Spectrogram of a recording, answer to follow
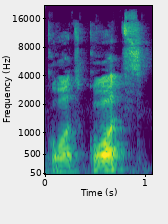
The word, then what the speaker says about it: Gout: If you are a fan of sprint racing, athletics, and you've not heard of Guat as his father pronounces it, I'm not going to pronounce it.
